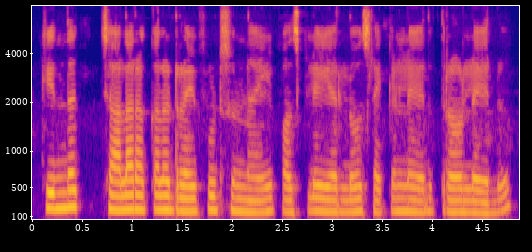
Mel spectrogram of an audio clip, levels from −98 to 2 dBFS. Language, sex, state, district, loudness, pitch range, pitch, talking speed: Telugu, female, Telangana, Hyderabad, -17 LUFS, 165-195 Hz, 175 Hz, 170 wpm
